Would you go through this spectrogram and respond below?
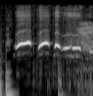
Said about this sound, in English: I just shut up and ride in silence. I just like start whistling to myself and kind of looking up and around.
